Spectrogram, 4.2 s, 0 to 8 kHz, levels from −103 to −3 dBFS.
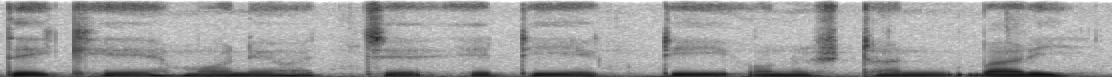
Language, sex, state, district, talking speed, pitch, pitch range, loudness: Bengali, male, West Bengal, Alipurduar, 100 wpm, 160 Hz, 155-165 Hz, -17 LUFS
